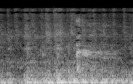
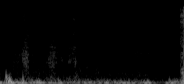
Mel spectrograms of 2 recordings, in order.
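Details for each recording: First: 1979 Ford V8 being deliberately destroyed: a spark plug wire is dead, leaving it running on seven cylinders with a deep, uneven lumpy idle and a stumble in the low thump, a misfire. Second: 1979 Ford V8, started for what is planned as its last time before being deliberately blown up: quiet, then a brief crank and it catches at once into a steady, rising rumble, a healthy instant start.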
